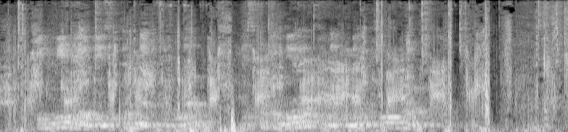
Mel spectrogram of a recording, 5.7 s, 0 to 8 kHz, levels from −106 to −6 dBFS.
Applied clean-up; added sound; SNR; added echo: none; Dog; 0 dB; reverberation time 0.6 s.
